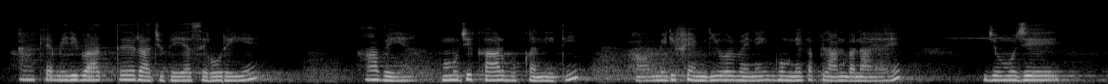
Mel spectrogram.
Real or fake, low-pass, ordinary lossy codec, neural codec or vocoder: real; 7.2 kHz; AAC, 48 kbps; none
